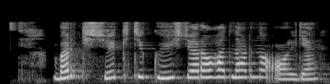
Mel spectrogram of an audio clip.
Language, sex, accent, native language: Uzbek, female, Surxondaryo, Russian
